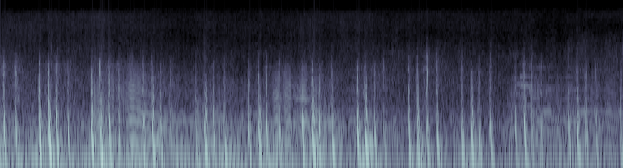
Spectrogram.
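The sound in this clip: Horse hooves clip-clop as a rider approaches: a steady, rhythmic run of many hoofbeats at an even trotting pace, with a hollow knocking quality that stays moderately loud throughout.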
